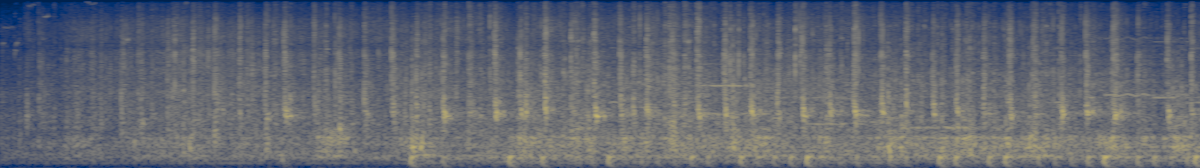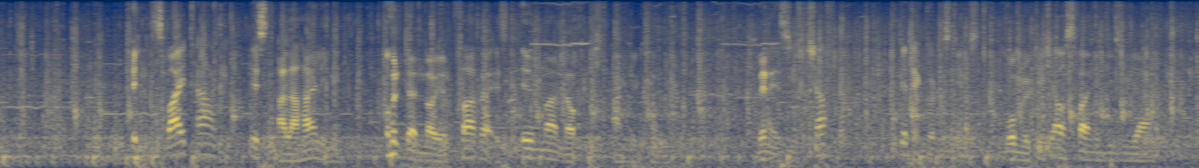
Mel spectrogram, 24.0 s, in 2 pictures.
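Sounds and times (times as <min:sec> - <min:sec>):
birds chirping: 0:00.0 - 0:01.4, 0:11.5 - 0:23.9
horse hooves clip-clopping: 0:00.0 - 0:23.9
horse-drawn cart wheels rumbling: 0:00.0 - 0:23.9
speech: 0:13.7 - 0:17.9, 0:19.6 - 0:23.8.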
